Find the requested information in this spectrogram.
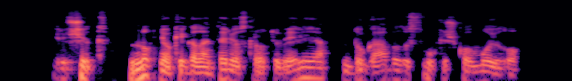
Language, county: Lithuanian, Marijampolė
